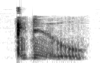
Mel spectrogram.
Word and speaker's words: GNU: Well, actually, no. It's pronounced GNU. – GNU, I know.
